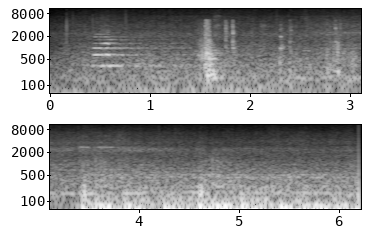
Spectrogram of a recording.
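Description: A noisy stretch with a few short tones and a sharp click, then the song's bass-heavy reggaeton beat cuts in suddenly about three and a half seconds in and carries on loudly.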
